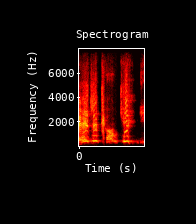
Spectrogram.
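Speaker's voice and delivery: very high, pleading, on the verge of tears. Retelling calling from a payphone while stranded at sundown: retelling own near-tearful plea. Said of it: "and I'm about to cry".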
